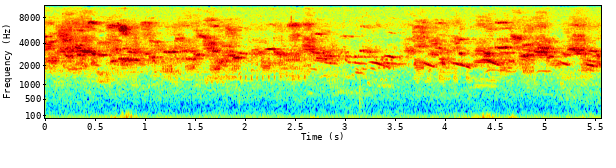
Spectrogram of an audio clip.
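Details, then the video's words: Dawn-chorus-like mass of birds singing on an organic farm kept free of chemicals for a year, recorded 22 February 2021. Many overlapping high chirps and twitters blend with steady outdoor noise and low thumps. "Birds Singing"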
